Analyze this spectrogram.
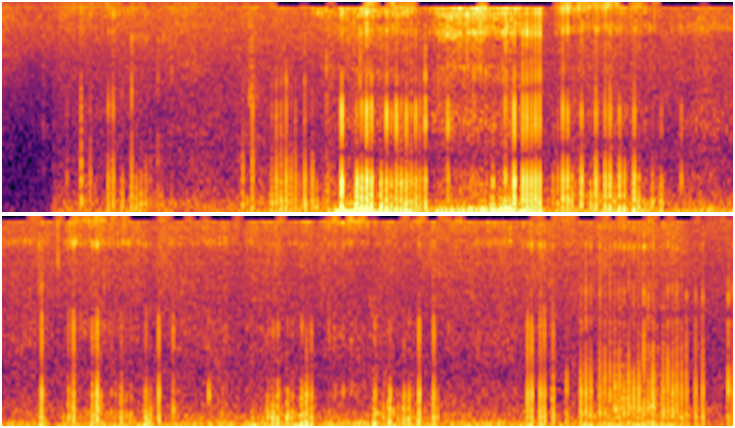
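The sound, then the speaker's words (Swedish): A cat purrs in a steady, continuous low rumble, its rhythmic pulses rising and falling evenly throughout with no other sounds. “har nämligen fört in honom på forskning om katters spinnande”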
